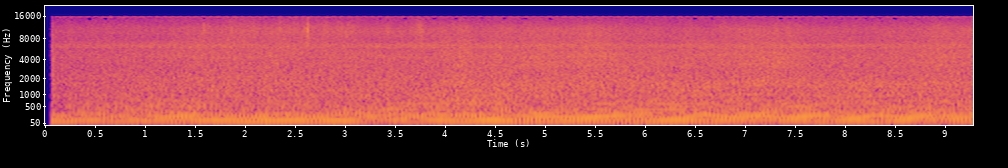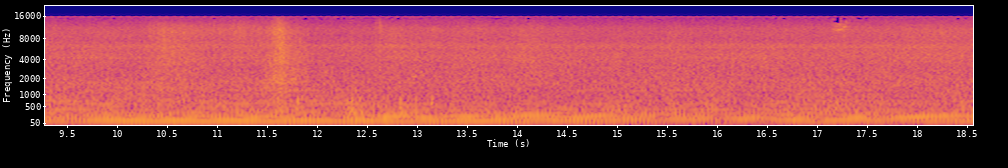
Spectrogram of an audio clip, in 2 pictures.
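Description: A steady low mechanical drone, like a motor running, swelling and fading slightly, with one short knock about twelve seconds in.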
